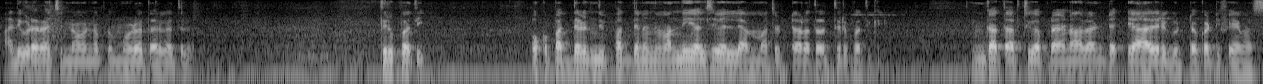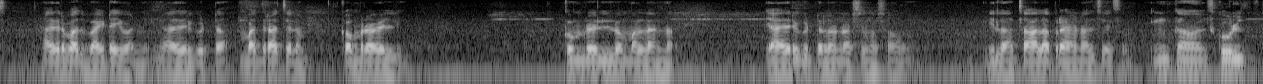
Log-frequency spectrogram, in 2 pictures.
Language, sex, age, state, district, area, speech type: Telugu, male, 30-45, Telangana, Ranga Reddy, urban, spontaneous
